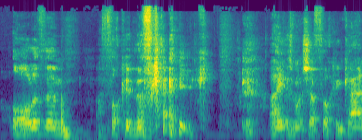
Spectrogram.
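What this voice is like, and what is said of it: Gentle Scouse accent. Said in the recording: “I'm a Scouser ... I'm a gentle Scouse. I've got a bit of a gentle Scouse sound. ... You do sound slightly gentle.”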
